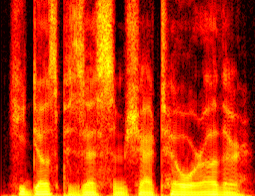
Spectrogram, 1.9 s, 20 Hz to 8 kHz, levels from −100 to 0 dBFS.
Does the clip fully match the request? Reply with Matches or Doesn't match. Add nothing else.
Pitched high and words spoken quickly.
Doesn't match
